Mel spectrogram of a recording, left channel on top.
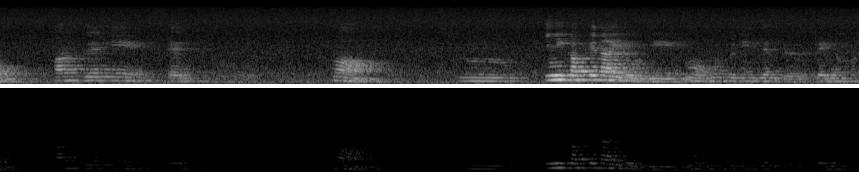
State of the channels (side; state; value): right; quieter; 33.2 dB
